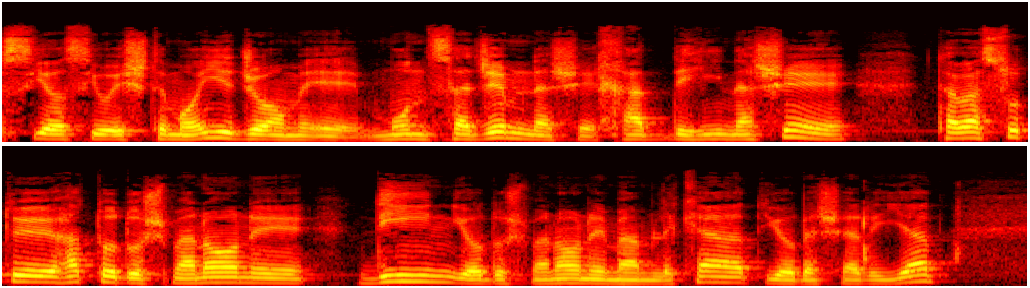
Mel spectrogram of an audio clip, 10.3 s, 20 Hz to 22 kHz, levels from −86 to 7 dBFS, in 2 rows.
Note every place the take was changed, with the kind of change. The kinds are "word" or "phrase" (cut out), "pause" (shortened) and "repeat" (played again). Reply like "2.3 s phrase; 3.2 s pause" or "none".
9.1 s word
